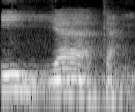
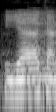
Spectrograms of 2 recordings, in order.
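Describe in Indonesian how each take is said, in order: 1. Bunyi y-nya ditahan dan ditasydid. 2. Bunyi y-nya pendek dan tunggal. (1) "tasdidnya jelas" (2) "tidak ditasdid"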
